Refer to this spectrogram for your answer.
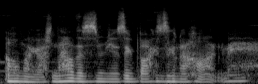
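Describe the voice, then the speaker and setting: A woman's voice: rumbling low, level tone, fairly quick. A woman streamer giving casual live reaction commentary on a game. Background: game music and dialogue.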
